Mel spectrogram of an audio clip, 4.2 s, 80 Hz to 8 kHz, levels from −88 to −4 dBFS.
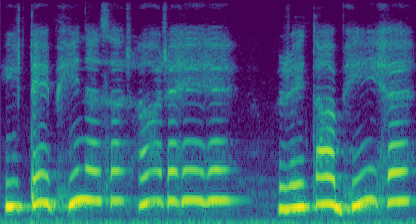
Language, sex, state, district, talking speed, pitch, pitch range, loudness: Hindi, female, Madhya Pradesh, Bhopal, 130 wpm, 370 Hz, 330-390 Hz, -13 LUFS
